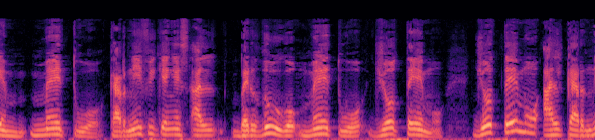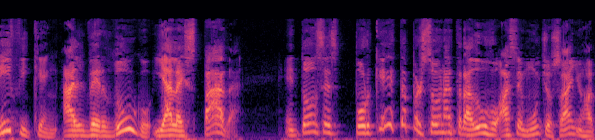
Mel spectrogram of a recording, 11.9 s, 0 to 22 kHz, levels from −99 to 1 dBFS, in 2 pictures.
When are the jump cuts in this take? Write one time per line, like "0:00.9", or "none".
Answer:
none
